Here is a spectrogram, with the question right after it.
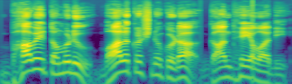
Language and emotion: Telugu, neutral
